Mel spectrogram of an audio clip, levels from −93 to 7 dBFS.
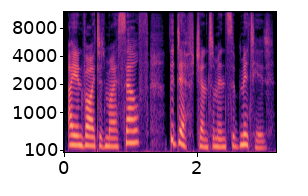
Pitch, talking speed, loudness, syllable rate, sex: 210 Hz, 115 wpm, -18 LUFS, 5.3 syllables/s, female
